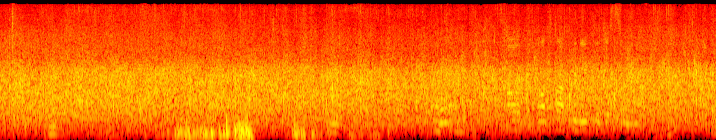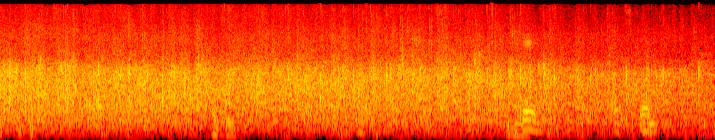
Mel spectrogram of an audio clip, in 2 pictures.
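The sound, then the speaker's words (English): Sustained applause from a church audience welcoming a pastor onto the stage, a dense, steady wash of clapping that holds at an even level for the whole stretch, with a few faint cheers or voices mixed in underneath. “And congregation, can we give him a great round of applause?”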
